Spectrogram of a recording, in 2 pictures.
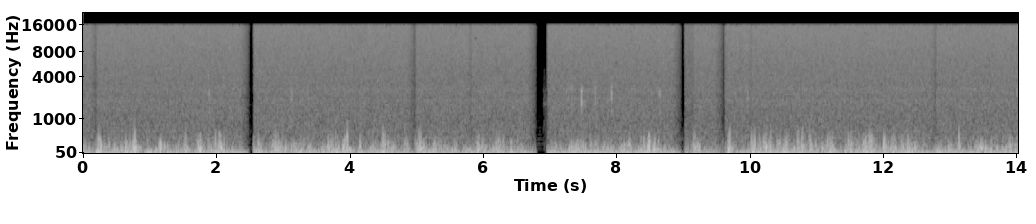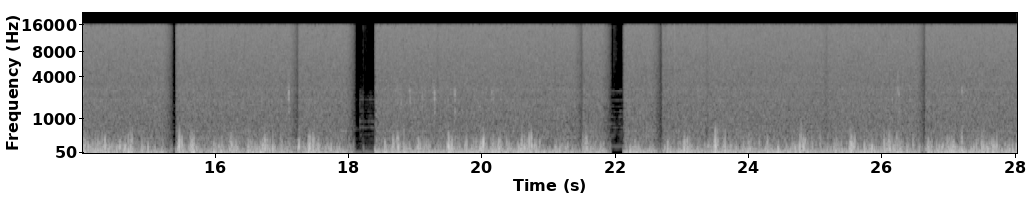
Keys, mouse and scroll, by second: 3.1 scroll down 1, 8.0 scroll down 1, 10.0 scroll up 1, 19.3 scroll down 1, 20.3 scroll up 1, 27.3 scroll up 1.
